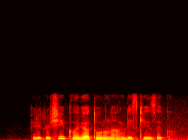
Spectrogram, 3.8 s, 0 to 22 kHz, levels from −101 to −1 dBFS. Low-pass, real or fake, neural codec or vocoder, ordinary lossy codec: 7.2 kHz; real; none; none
